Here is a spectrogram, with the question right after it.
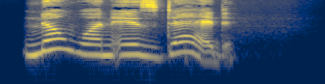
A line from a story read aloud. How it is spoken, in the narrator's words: Joe exclaimed, breaking through Patrick's thoughts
